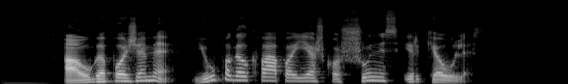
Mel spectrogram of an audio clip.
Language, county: Lithuanian, Vilnius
